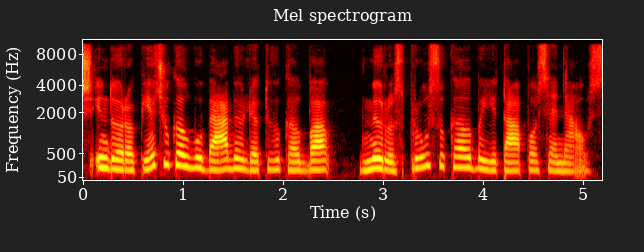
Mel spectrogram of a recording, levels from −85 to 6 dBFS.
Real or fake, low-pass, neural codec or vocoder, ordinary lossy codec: fake; 9.9 kHz; vocoder, 22.05 kHz, 80 mel bands, WaveNeXt; MP3, 96 kbps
